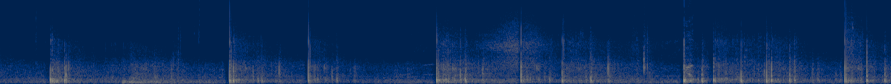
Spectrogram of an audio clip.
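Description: Fireworks going off: a string of sharp bangs from aerial shell bursts and firecrackers at irregular intervals, coming thicker in the second half, with a brief hiss about four seconds in.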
